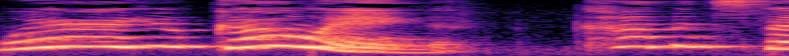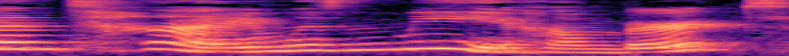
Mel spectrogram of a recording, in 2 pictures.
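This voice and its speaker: Doing a put-on character voice, a woman squeaks at an extremely high pitch with very wide pitch swings. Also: fairly slow pace. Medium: read story. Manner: gentle yet commanding.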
